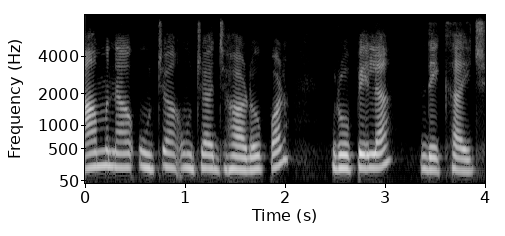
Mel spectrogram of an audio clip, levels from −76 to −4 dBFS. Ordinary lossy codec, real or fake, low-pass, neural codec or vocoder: Opus, 32 kbps; fake; 7.2 kHz; codec, 24 kHz, 0.9 kbps, DualCodec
